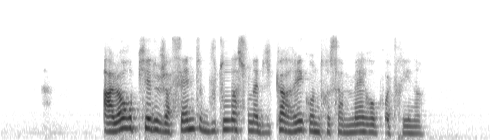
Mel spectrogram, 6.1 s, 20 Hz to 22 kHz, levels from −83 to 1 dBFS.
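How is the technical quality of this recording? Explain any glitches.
Quality is held back by one fault; the speech is also band-limited to about 8 kHz, consistent with a call codec. Scattered short gaps run from 2.81 to 5.27 s: about four lost or late packets, the longest around 70 ms, were concealed by extending the preceding sound. This leaves brief ticks, smears and hiccups.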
